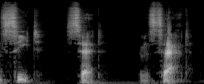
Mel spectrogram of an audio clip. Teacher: Compare e, and a in English, as in seat, set, and sat. You'll notice your tongue starts up high, e, goes to the middle of your mouth, and then goes down to a.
